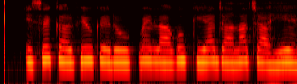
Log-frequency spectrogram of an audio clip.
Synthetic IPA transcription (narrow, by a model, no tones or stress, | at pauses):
ɪsekɐɾfjũkeɾuːpmẽlaːɡukijad͡ʒaːnat͡ʃaːɦieː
